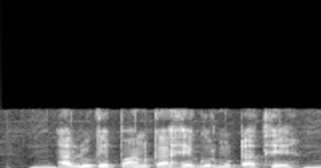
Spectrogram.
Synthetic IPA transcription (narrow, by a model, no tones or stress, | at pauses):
aːluːkeːpaːnkaːɦeːɡʊɾmʊʈaːt̪ʰeː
